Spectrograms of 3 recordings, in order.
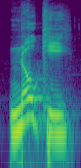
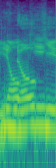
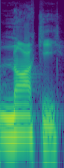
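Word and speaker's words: gnocchi: I think some people say I don't even think Noki is exactly right. But yeah, it's not I know it's not Naki.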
